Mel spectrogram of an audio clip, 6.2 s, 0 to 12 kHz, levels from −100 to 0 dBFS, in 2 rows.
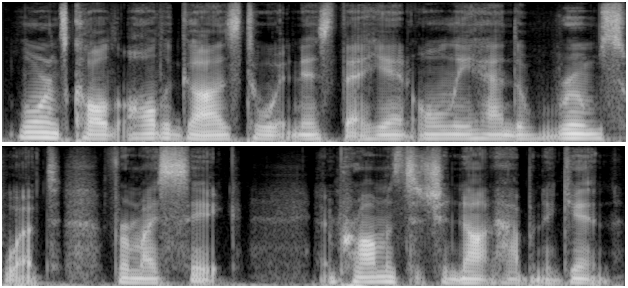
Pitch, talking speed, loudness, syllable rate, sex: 95 Hz, 240 wpm, -21 LUFS, 6.2 syllables/s, male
